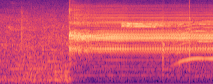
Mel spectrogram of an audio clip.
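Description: Gym scoreboard buzzer going off suddenly about two-thirds of a second in and holding one steady harsh tone, the signal that a wrestling period has ended.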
